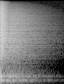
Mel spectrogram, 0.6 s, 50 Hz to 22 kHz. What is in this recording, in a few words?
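wet room snare 808; Masterbits - TR-Minator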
